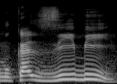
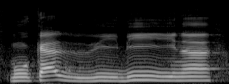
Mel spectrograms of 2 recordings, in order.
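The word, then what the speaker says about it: الْمُكَذِّبِينَ: wazarni wal mukadzibina ini juga sama huruf dal mukadzi kadzi azzi azzi wal mukadzi dzi bukan mukazzibi Tapi mukadzibina wazarni wal mukadzibina satu dua tzarni wal mukadzibina ulin na'mati wa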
